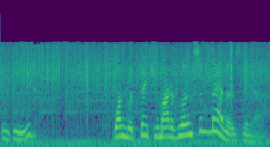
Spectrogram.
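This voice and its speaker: A woman's voice: fairly high pitch, sing-song, moderate pace. An actress playing a proud, defiant young lady held captive, haughty and cutting, in a 1940s radio romance style. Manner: indignant, cutting, theatrical. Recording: dull 1940s radio recording, clear noise.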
